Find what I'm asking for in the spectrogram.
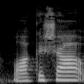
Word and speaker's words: Waukesha: Waukesha, Wisconsin.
